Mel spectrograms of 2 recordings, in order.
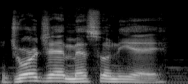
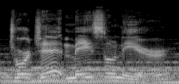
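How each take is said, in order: First: The surname is said with French sounds. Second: The surname is said with English sounds.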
